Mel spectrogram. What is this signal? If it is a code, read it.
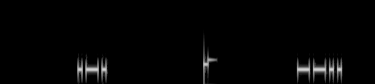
Morse code, heard as a keyed tone, about 30 wpm, 700 Hz. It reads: R Z
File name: Single-Letter-Number-30wpm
